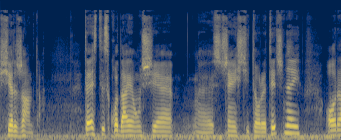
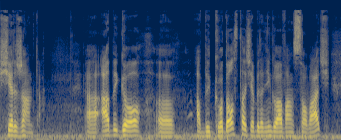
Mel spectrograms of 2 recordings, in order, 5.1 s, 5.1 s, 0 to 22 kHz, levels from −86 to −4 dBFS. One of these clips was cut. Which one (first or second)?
first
